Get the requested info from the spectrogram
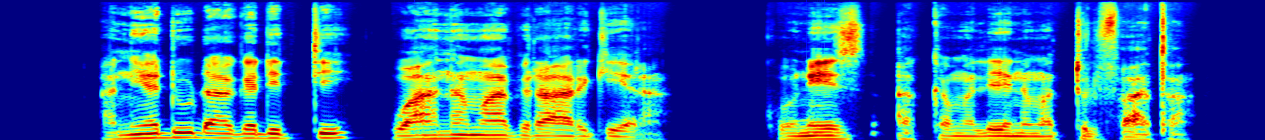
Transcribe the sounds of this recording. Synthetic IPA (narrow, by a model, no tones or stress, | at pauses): ʔɐnɪɐd̪uːᶑaːɡɐd̪ɪt̪ːɪ | waːnhɐmaːbɪɾaːɐɾɡeːɾɐ̰ | kʊnɪsɐkːɐmɐle̞ːnɐmɐt̪ːʊlfaːt̪ʰɐ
